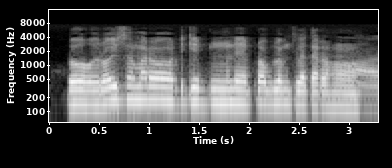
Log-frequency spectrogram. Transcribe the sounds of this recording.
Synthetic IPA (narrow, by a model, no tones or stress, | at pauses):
oɦoɾɔjsɔɾmaɾɔʈikimanepɾɔblemt̪ʰilat̪aɾɔɦɔ̃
